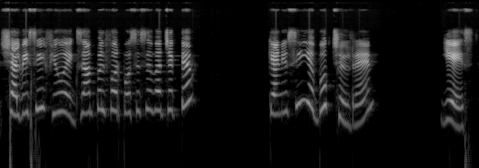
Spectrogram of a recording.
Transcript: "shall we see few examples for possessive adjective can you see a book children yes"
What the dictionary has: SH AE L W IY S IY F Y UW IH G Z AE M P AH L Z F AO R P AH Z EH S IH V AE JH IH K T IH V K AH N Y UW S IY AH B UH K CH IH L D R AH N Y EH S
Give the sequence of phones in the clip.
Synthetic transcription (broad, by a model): SH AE L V IY S IY F Y UW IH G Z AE M P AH L F AO R P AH S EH S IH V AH JH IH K T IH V K AH N Y UW S IY AH B UH K CH IH L D R AH N Y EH S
